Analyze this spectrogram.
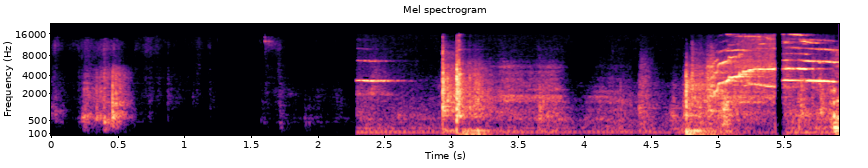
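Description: A house door being unlatched and opened: sharp latch clicks and the hinges squeaking in rising glides that settle into a held high squeal, over a steady low hum.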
